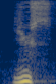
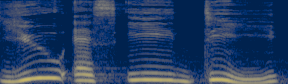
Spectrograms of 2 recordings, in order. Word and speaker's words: used: have now we use used to look at the spelling yes it's it's us Edie and then T ough but the pronunciation is not used it's used unusual used okay so the example is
